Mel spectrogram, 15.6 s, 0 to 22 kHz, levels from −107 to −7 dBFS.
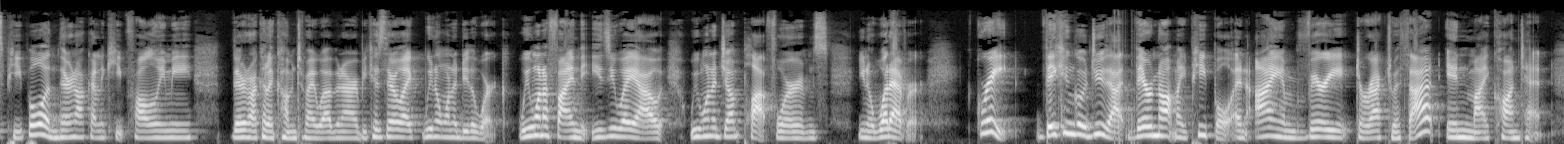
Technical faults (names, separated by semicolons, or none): processor overload crackle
